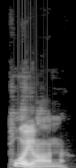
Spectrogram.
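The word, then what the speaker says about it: πλοῖον: Then it has a easier pronunciation help, ploion. Ploion.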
